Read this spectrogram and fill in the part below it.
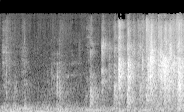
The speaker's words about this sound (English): All right, clapping already.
